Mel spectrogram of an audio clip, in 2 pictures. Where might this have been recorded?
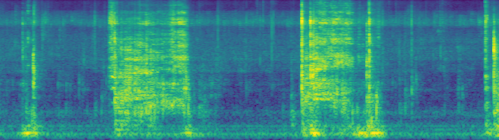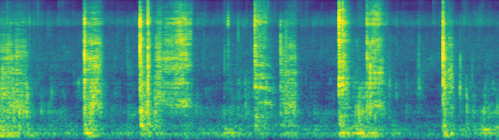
in a kitchen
